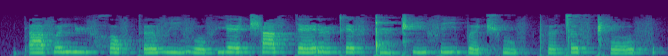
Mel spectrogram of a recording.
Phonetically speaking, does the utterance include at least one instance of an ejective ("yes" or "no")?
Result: yes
